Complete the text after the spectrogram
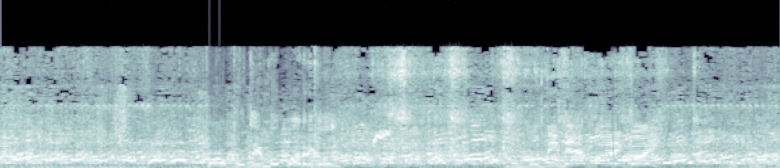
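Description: A boy laughs close by.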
